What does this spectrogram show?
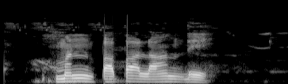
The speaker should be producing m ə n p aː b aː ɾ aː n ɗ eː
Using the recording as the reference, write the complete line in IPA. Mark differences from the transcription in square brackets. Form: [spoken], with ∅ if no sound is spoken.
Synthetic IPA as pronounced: m ə n p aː [p] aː [l] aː n ɗ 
